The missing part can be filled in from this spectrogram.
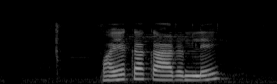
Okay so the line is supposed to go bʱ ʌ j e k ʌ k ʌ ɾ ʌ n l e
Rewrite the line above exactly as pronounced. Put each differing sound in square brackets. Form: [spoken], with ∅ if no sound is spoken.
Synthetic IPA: bʱ ʌ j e k [a] k [a] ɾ ʌ n l e

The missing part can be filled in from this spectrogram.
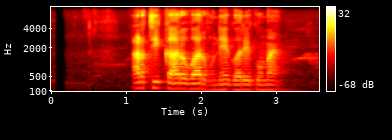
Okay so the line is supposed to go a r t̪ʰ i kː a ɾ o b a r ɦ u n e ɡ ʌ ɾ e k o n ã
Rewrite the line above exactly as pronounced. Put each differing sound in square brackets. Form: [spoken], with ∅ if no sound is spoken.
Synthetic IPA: a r t̪ʰ i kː a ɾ o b a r ɦ u n e ɡ ʌ ɾ e k o [m] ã

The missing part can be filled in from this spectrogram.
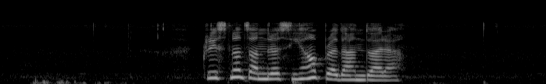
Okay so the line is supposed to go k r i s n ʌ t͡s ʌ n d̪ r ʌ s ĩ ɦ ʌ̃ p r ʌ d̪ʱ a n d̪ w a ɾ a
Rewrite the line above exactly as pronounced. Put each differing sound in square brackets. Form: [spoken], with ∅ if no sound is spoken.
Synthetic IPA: k r i s n ʌ t͡s ʌ n d̪ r ʌ s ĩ ɦ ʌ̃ p r ʌ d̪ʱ a n d̪ w a ɾ a

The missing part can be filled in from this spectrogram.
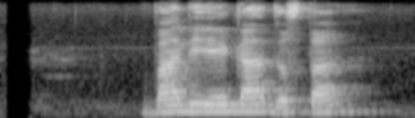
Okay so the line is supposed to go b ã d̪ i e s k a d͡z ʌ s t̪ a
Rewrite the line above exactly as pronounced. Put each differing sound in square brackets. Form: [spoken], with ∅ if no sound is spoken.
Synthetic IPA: b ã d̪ i e [∅] k a d͡z ʌ s t̪ a

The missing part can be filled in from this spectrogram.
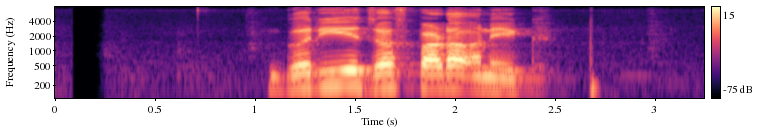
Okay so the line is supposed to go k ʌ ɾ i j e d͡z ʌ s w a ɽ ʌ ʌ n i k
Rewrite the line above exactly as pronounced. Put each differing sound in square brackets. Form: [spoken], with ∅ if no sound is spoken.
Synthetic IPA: [ɡ] ʌ ɾ i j e d͡z ʌ s [b] a ɽ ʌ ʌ n [e] k

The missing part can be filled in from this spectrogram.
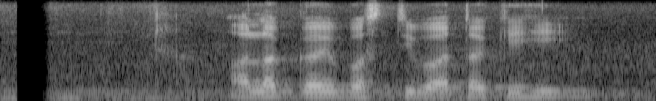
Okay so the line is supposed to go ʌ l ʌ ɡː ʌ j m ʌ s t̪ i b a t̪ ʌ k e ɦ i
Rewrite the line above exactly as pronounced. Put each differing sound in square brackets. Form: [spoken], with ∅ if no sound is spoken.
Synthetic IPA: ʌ l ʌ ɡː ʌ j [b] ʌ s t̪ i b a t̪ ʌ k e ɦ i

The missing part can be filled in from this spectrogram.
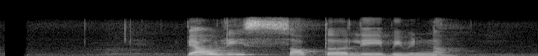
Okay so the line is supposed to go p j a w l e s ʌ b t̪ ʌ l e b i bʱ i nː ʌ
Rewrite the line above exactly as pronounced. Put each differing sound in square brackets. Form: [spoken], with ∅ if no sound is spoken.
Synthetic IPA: p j a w l [i] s ʌ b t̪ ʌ l e b i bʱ i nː ʌ

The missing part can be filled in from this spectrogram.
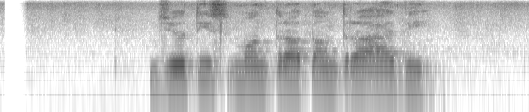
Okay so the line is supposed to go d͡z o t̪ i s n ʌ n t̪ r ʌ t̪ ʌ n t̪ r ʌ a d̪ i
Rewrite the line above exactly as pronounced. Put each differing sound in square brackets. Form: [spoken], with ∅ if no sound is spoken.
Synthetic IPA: d͡z o t̪ i s [m] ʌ n t̪ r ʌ t̪ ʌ n t̪ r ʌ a d̪ i

